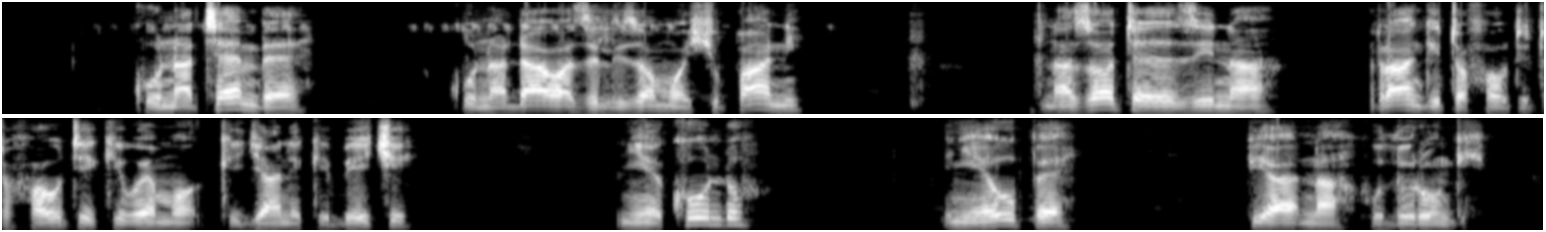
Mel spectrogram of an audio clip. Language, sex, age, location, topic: Swahili, male, 18-24, Kisumu, health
